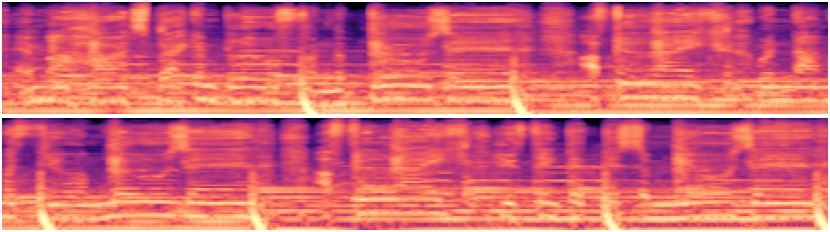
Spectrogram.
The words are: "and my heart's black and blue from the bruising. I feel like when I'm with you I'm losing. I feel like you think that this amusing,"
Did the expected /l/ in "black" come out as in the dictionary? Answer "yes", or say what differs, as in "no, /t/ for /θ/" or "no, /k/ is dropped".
no, /l/ is dropped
